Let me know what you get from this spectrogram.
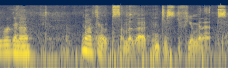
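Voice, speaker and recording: A woman speaks loudly. Noticeable background noise runs behind her. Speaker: livestreamer showing pet ducks. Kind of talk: casual live stream chat. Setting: home bathroom, live stream.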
